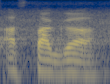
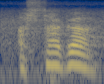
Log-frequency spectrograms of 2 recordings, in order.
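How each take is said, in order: First: Said in the usual way. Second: ASTAGA exclaimed on a high pitch; higher-pitched, stylised ASTAGA with a falling end; individual intonation. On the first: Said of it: "punya gaya tersendiri ketika mengucapkannya". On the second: Shown as a demonstration. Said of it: "perbedaan intonasi dan gaya bahasa tersendiri".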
